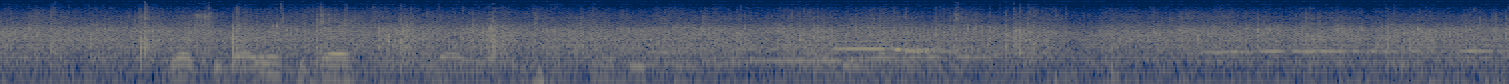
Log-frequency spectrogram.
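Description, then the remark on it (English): A large church audience claps continuously to the Lord as a pastor comes up, a dense wash of applause filling the space, with a few voices calling out faintly beneath it. “Oh, come on, let's clap our hands unto the Lord.”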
